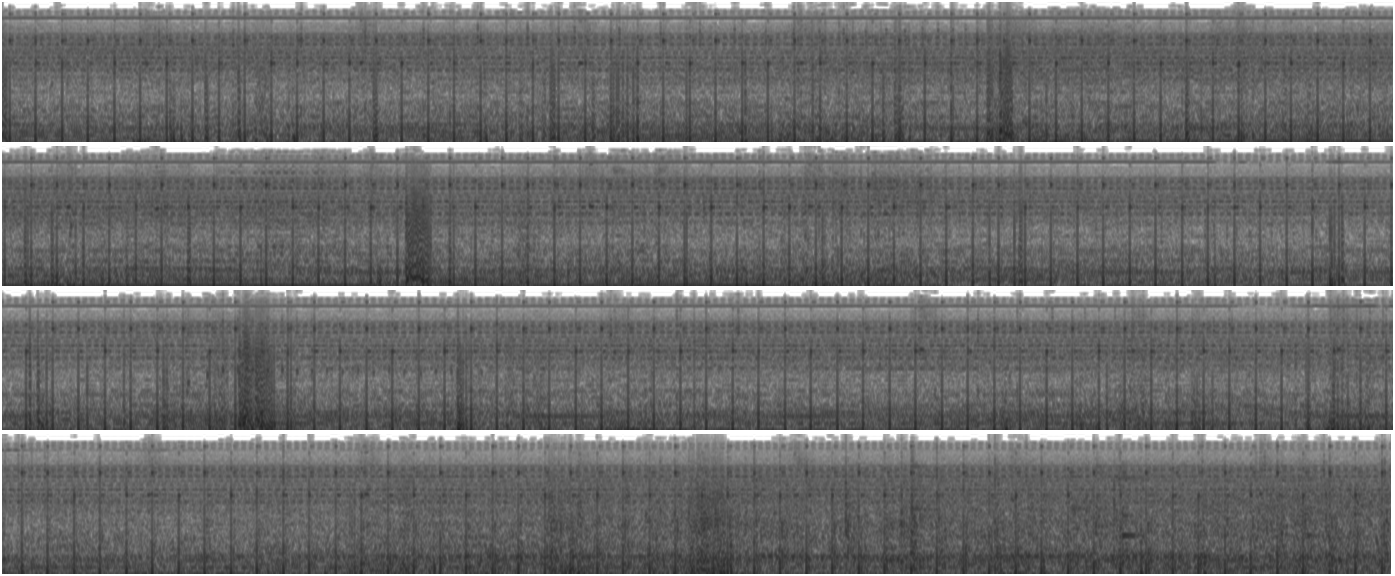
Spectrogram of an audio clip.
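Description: A low electronic drone hums beneath the pulse.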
